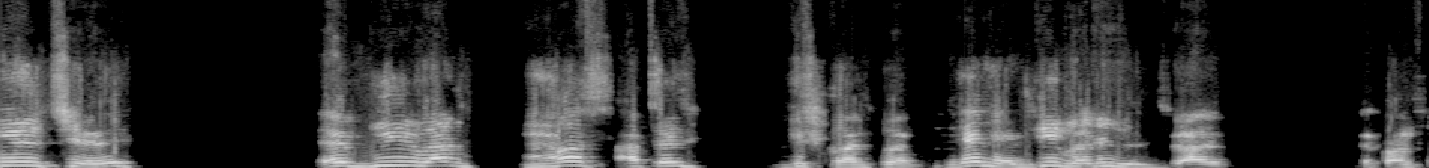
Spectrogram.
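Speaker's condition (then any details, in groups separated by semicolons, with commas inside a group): Cerebral palsy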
